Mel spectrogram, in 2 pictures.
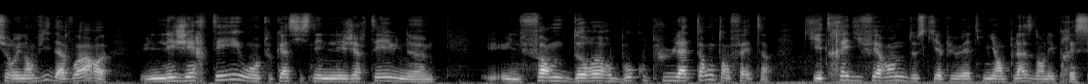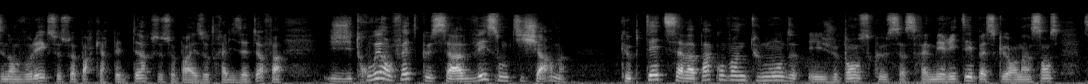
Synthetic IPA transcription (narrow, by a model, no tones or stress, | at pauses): syʁynɑ̃vid̪avwaʁøynleʒɛʁt̪euɑ̃t̪ukasisənɛynleʒɛʁt̪eynø̰ | y̰nfɔʁmd̪ɔʁœʁbokuplylat̪ɑ̃t̪ɑ̃fɛt̪kʲiɛt̪χɛd̪ifeʁɑ̃td̪əsə̥kʲiapyɛt̪χəmiɑ̃plasd̪ɑ̃lepχesed̪ɑ̃vɔlɛkə̥səswapaʁkaʁpɛ̃nt̪œʁkə̥səswapaʁlezot̪χealizat̪œʁɑ̃fɛ̃ʒet̪χuveɑ̃fɛt̪kəsaːvɛsɔ̃pə̥t̪ʰiʃaʁm | kəpə̥t̪ɛt̪χəsavapakɔ̃vɛ̃kχt̪uləmɔ̃d̪eʒəpɑ̃skəsasəʁɛmeʁit̪epaʁsə̥kəɑ̃nɛ̃sɑ̃s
